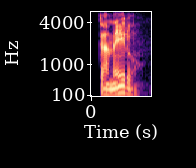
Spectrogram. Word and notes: montone: Italian

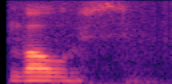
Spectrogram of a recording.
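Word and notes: vous: Czech

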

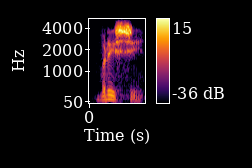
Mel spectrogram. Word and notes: aixeta: Catalan

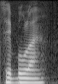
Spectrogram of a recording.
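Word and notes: ajuin: Flemish

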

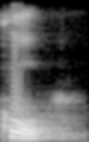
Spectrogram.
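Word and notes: толгой: Mongolian

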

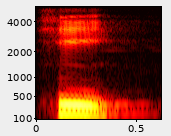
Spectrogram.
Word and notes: piena: Italian

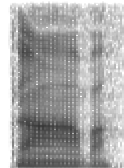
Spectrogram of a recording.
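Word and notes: قهوه: Persian

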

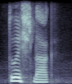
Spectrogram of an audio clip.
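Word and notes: afgieter: Flemish

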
